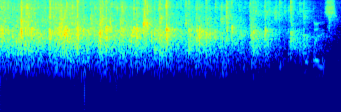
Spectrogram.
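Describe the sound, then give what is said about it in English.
A crowd bursts into steady, enthusiastic applause with dense clapping throughout, mixed with scattered cheers and whoops from the audience, as a man from the audience is invited up onto the stage to ask a last question. It holds fairly loud for a few seconds before easing slightly. “Big round of applause.”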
